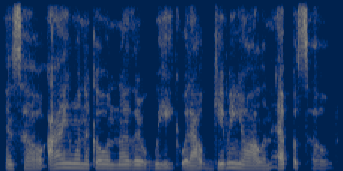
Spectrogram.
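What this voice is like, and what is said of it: Hoarse, nearly lost voice. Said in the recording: “I sound a complete mess, okay? ... My voice is still gone.”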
